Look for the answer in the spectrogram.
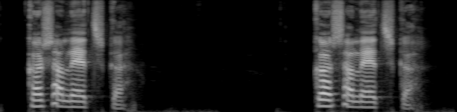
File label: "kv svlickv", Muscogee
